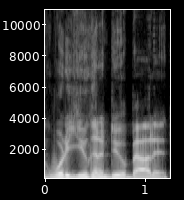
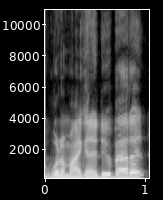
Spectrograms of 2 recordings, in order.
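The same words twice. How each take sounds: First: Low, lightly voiced confrontational stranger; retold challenge. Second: Higher-pitched mock comeback; retold comeback. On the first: Man on the train challenges the storyteller, mildly acted challenge. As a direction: imitate his challenge in a lower voice. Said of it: "And he's like". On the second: Storyteller answers the aggressive man, mock-defiant comeback. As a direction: echo the challenge back, pitched up. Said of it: "And I'm like".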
